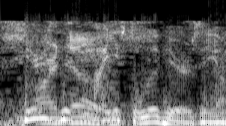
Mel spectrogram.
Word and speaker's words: Arnaud's: What's the pronunciation? Arnaud's.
